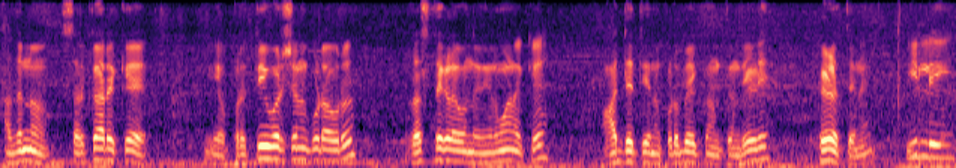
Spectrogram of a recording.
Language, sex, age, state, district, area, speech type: Kannada, male, 45-60, Karnataka, Koppal, rural, spontaneous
